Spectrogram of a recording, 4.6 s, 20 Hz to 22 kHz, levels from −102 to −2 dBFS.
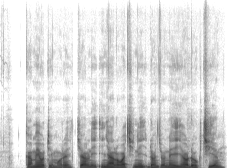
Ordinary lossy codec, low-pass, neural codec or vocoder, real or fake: none; none; none; real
